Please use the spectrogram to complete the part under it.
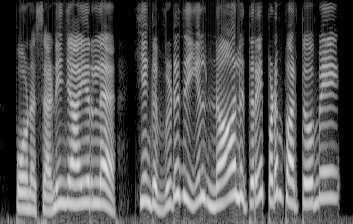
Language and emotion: Tamil, happy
